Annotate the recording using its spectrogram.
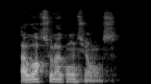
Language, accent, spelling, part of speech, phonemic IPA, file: French, France, avoir sur la conscience, verb, /a.vwaʁ syʁ la kɔ̃.sjɑ̃s/, LL-Q150 (fra)-avoir sur la conscience.wav
- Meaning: to have on one's conscience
